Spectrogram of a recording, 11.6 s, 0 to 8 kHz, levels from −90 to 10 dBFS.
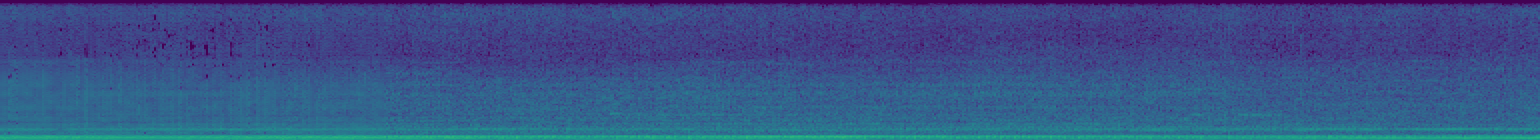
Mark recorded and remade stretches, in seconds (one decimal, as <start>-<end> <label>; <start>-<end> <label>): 0.0-2.9 remade; 2.9-11.6 recorded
